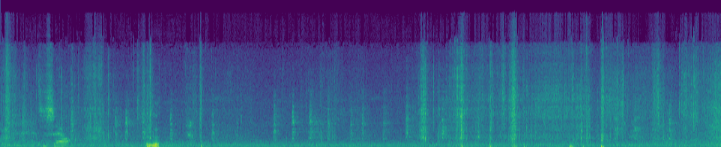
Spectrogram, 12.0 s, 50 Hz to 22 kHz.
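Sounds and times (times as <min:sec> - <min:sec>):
rustling in dry leaves: 0:00.0 - 0:04.2, 0:05.1 - 0:12.0
footsteps in brush: 0:06.9 - 0:12.0.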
